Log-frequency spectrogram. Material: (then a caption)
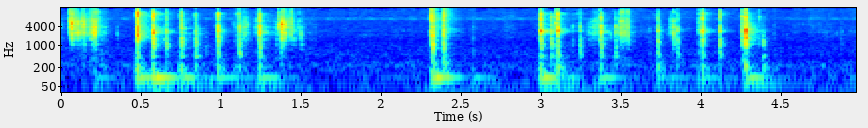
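Plastic. Fingertips type on a mechanical keyboard with an aluminium case and plastic keycaps. Quick bursts of sharp, bright clacks sit over a deep, low thock on each press, and each stroke dies away almost at once. Short pauses separate the bursts of keystrokes.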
